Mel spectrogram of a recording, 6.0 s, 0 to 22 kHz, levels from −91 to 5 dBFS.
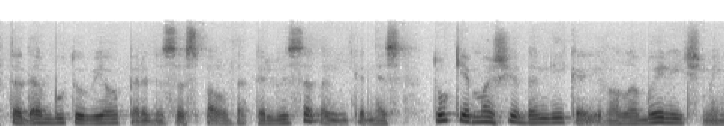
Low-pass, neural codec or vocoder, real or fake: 10.8 kHz; codec, 24 kHz, 0.9 kbps, WavTokenizer, medium speech release version 2; fake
